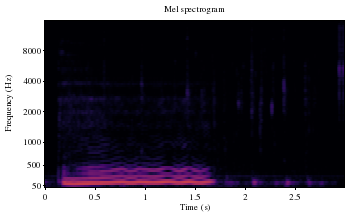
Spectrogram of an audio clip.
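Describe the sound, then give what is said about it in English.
A loud sustained sung or hummed note with a wavering pitch ends abruptly, followed by a few quieter, irregular keyboard key clicks. “You're gonna hear me typing.”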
